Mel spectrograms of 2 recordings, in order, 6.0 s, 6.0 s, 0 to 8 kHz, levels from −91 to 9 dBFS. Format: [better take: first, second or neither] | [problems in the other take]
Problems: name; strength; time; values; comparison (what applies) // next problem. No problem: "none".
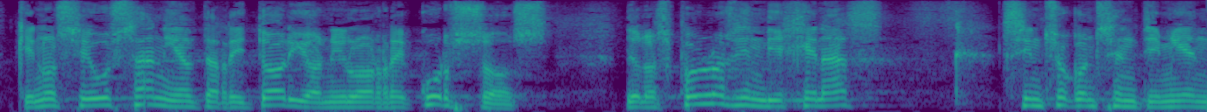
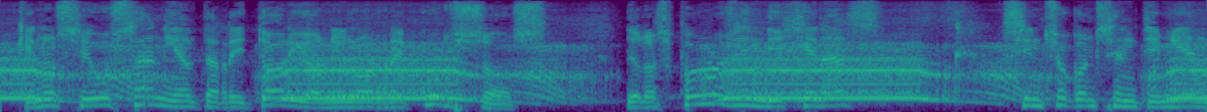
first | background sound (Alarm); 1 dB above the speech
